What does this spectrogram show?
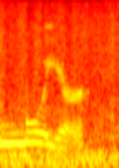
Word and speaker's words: lawyer: How do you pronounce the first syllable of lawyer? Rhymes with boy, rhymes with blah.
